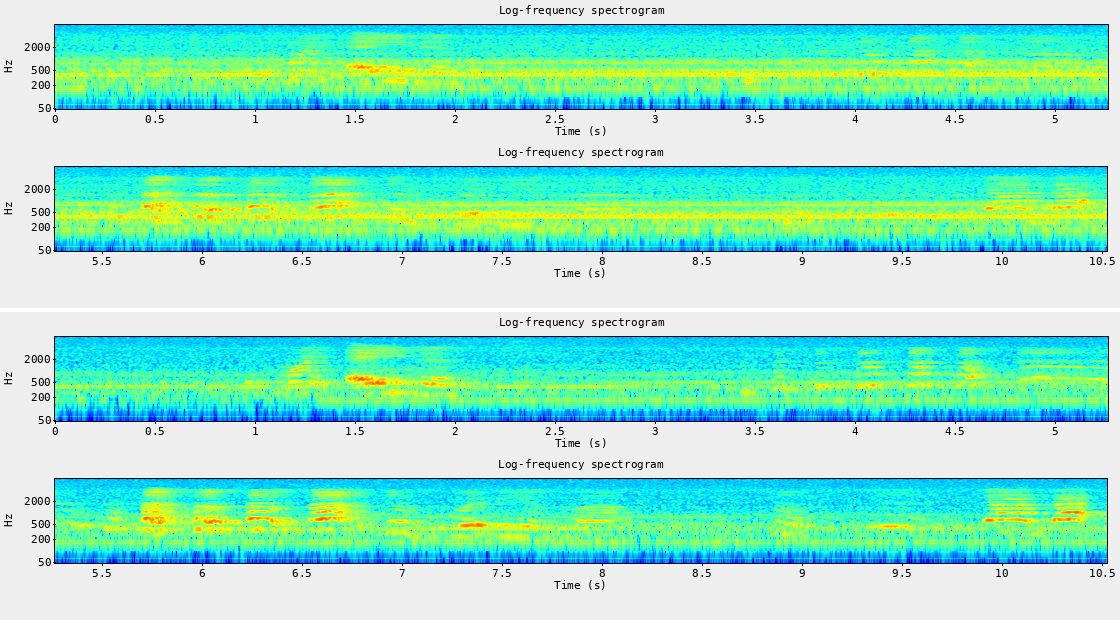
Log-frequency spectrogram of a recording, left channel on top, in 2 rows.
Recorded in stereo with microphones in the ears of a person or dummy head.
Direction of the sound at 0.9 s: 45° right (ahead or behind).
